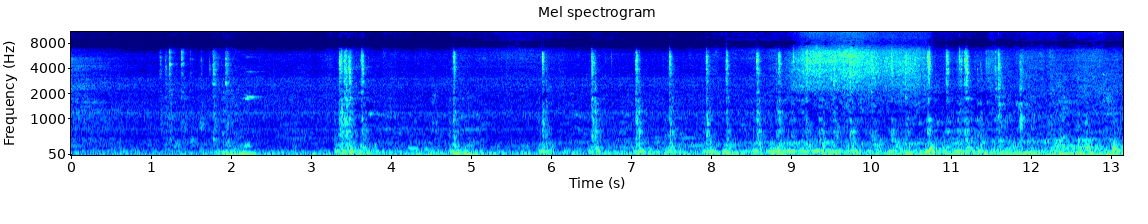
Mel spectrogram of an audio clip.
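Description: Interior running sound of a Tobu 10030 series electric train, heard near the underfloor line breaker: a low steady hum with the wheels clicking over rail joints, growing louder. A brief hiss comes about nine seconds in.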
